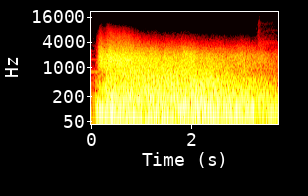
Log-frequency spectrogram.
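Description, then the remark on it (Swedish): A violent phreatic (volcanic steam) explosion at Lakagigar, where hot magma of 600 to 1170 degrees Celsius meets groundwater, blasting out ash, rock, steam and water: a sudden blast, then a loud, sustained rumbling and hissing wall of noise with no one speaking. “Det här skapar en våldsam explosion av aska, sten, ånga och vatten.”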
